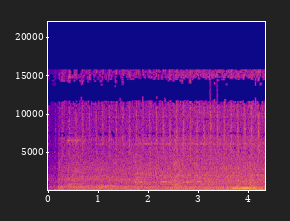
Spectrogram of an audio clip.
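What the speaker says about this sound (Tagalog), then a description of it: "yung kanyang makina bago tumaas yung RPM" A Toyota Fortuner engine with a misfire runs steadily close by with a rough, low rumble, the revs rising slightly toward the end.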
